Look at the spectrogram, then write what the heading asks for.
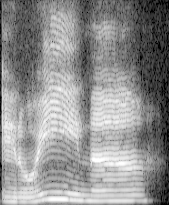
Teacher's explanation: Usted ve una vocal abierta con una cerrada y la cerrada tiene la mayor fuerza de voz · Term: hiato acentual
